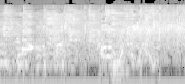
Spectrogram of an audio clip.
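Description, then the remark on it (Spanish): A crowd applauds the candy seller steadily, a dense, even wash of many hands clapping at full loudness, with a few faint chuckles and voices mixed into the noise. “Ya la gente le aplaude al caramelero.”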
